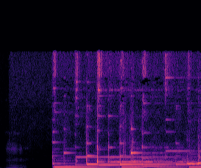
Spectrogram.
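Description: A phone ringtone for an incoming call bursts in loud after a brief murmur, playing a bright melodic chime with steady sustained tones and a repeating rhythmic pattern.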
